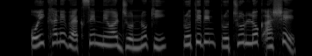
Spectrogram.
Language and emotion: Bengali, neutral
